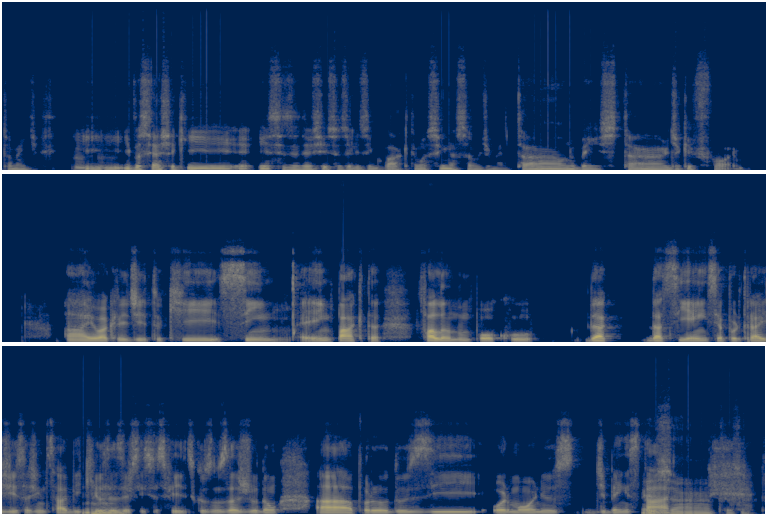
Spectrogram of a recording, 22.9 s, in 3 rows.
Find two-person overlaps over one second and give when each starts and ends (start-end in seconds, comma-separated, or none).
none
